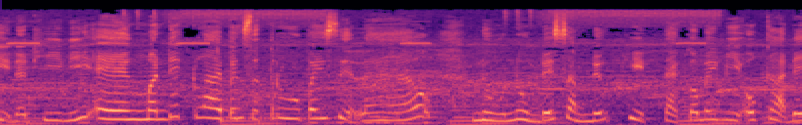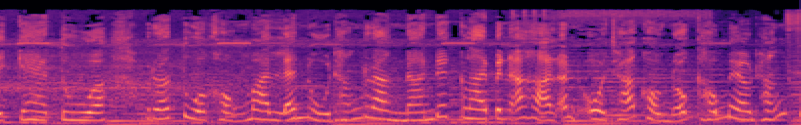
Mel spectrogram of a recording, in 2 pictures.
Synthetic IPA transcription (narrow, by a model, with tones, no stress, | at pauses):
i˨˩naː˧t̪ʰiː˧niː˦˥ʔeː˧ŋma˧ndaː˥˩jklaː˧jpe˧nsa˧t̪ɾuː˧pa˧jsi˨˩əlɛː˦˥w | nuː˩˦nu˨˩mdaː˥˩jsa˩˦mnɯ˦˥k̚pʰi˨˩t̪ːɛː˨˩kɔː˥˩ma˥˩jmiː˧ʔoː˧kaː˨˩t̪̚daː˥˩jkɛː˧˩t̪u˧ɐpʰɾa˦˥t̪u˧ɐkʰɔː˩˦ŋma˧nlɛ˦˥nuː˩˦t̪ʰa˦˥ŋɾaː˧ŋna˦˥nda˥˩jklaː˧jpe˧nʔaː˧ɦaː˩˦nʔa˧nʔoː˧t͡ɕʰa˦˥kʰɔː˩˦ŋno˦˥kʰːa˦˥wmɛː˧wt̪ʰa˦˥ŋ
